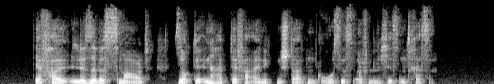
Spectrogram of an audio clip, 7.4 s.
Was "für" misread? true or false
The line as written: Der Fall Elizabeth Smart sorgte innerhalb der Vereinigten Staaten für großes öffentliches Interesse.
true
